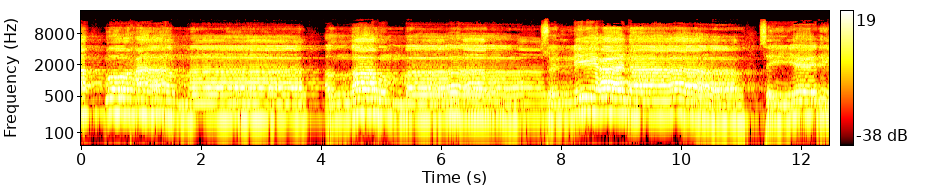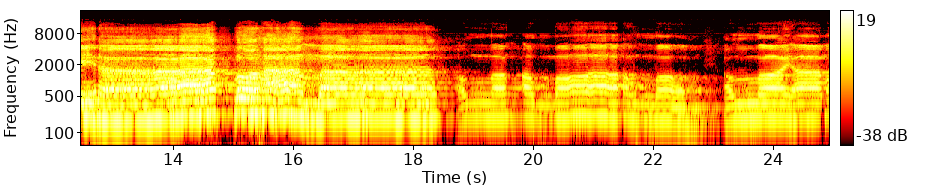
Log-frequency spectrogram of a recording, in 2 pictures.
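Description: Devotional Arabic salawat chanting: a voice draws out long, wavering melismatic phrases over a steady low held note. The singing thins and breaks up about three-quarters of the way through.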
